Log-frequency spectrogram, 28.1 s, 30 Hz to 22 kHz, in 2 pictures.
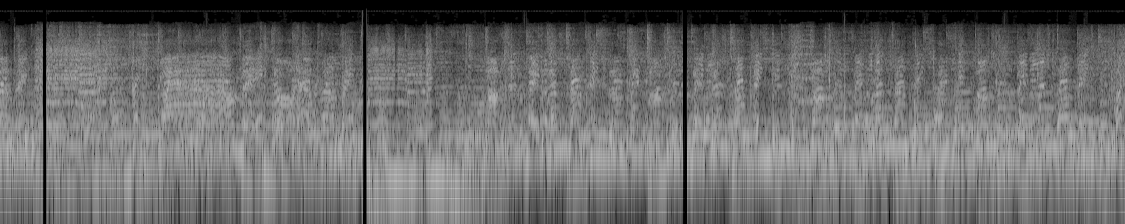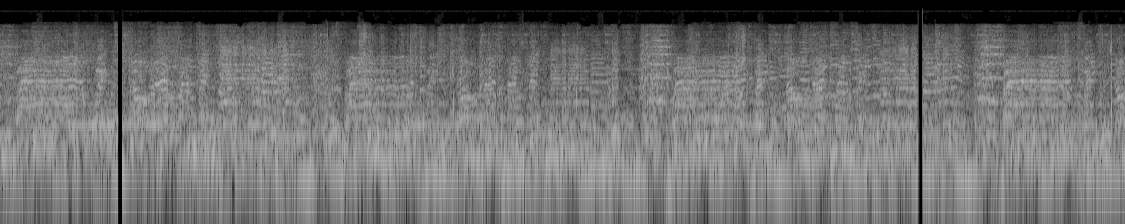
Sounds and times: Rock and roll: 0:00.0 - 0:28.1.

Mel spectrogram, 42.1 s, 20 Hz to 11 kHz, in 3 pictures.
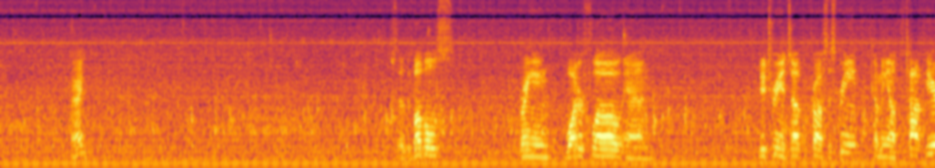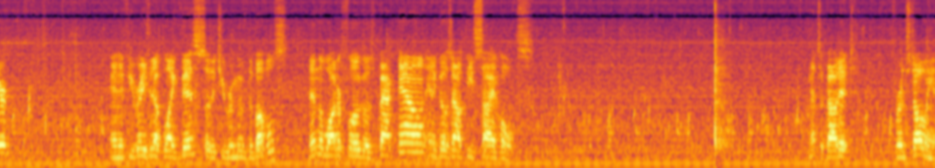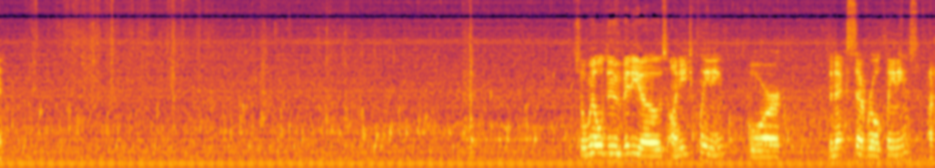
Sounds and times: Speech: 0:01.0 - 0:01.3, 0:05.9 - 0:06.8, 0:07.8 - 0:09.8, 0:11.4 - 0:14.2, 0:15.7 - 0:22.1, 0:26.2 - 0:28.2, 0:36.7 - 0:39.8, 0:40.5 - 0:42.0.

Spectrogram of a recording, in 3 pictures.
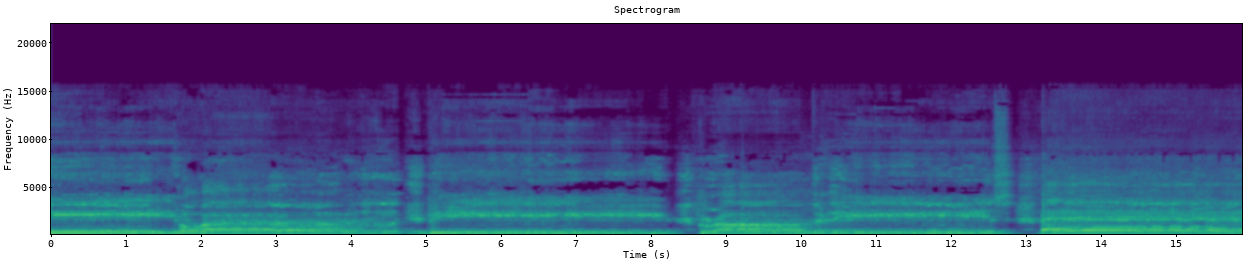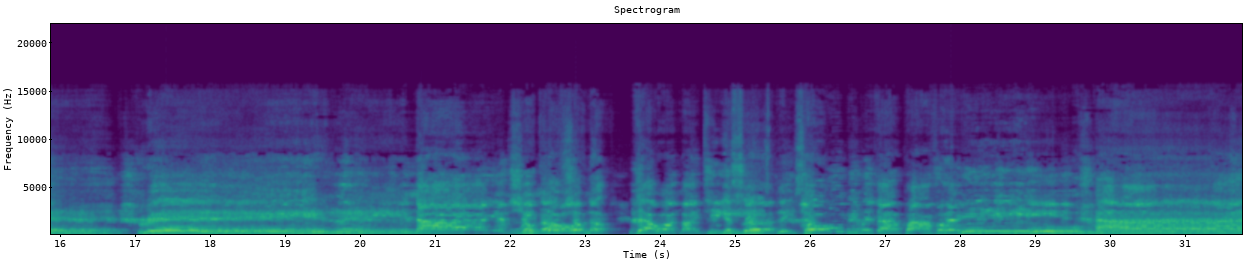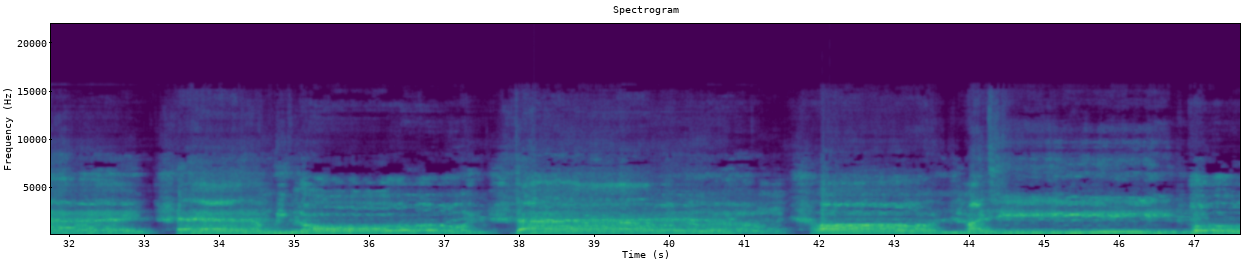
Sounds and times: Male singing: 0:01.6 - 0:05.2, 0:20.6 - 0:45.5.

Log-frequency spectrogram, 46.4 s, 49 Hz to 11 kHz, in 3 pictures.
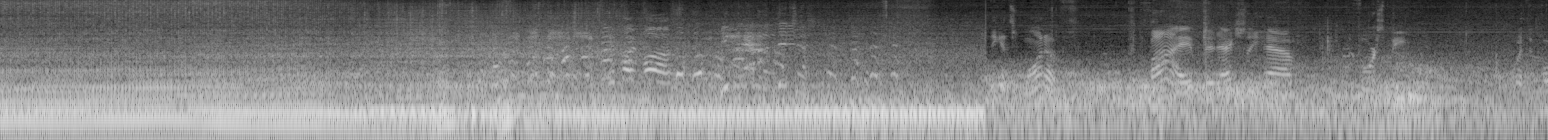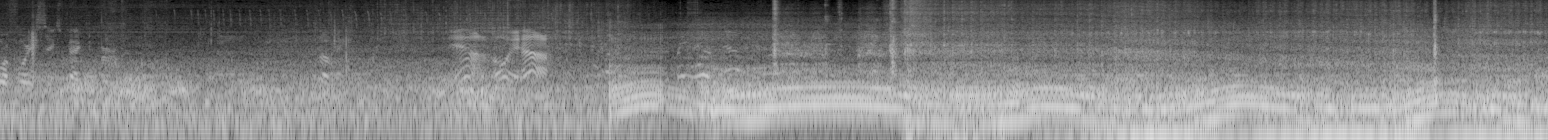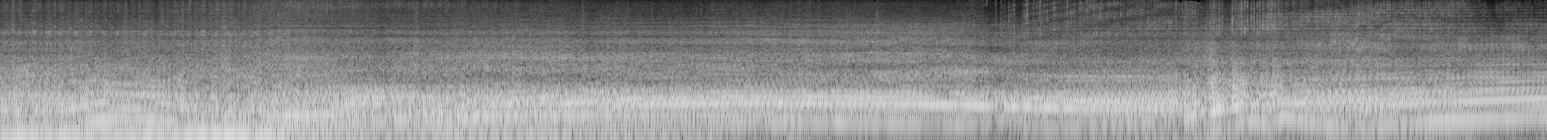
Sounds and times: Speech: 0:15.2 - 0:16.7, 0:20.0 - 0:21.0
Accelerating, revving, vroom: 0:21.6 - 0:32.8, 0:33.4 - 0:46.4.

